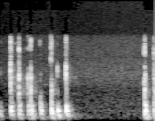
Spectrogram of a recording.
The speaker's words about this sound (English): So I can't hear you typing there. Oh, you can. I was just writing to my wife about trying to keep the cats out of here.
